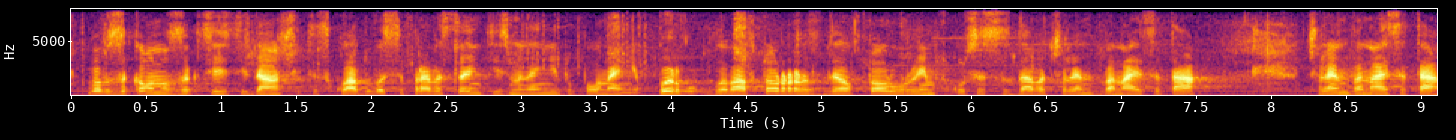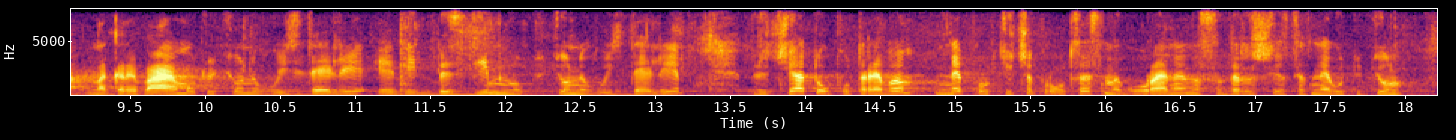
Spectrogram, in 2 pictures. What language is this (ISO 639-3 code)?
bul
